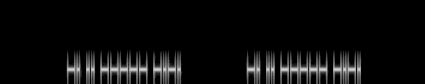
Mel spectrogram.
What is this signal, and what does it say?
Morse code, heard as a keyed tone, about 49 wpm, 700 Hz. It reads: NI0C NI0C
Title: Call Signs Repeated 3x - 50wpm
